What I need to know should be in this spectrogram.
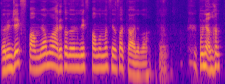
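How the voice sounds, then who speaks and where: Young man barking quick commands mid-game. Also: fairly high pitch, warm tone. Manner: gives quick commands, hums while playing, swears. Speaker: gamer. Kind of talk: casual gaming chat.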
